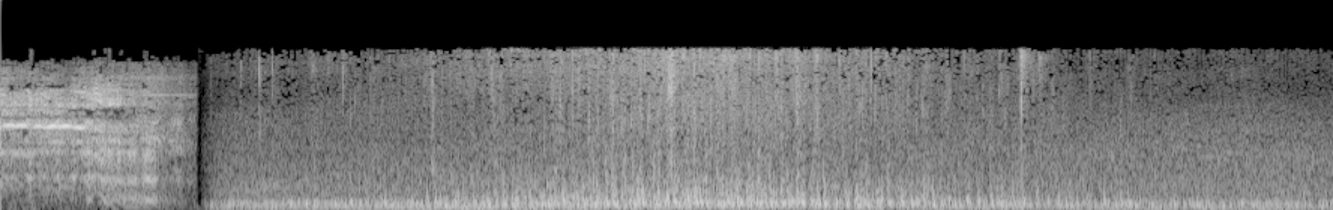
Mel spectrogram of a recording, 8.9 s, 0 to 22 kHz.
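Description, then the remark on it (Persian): A high, quavering horse whinny rings out for about a second at the first republican horse race for the 2009 Tajikistan Cup, held at the hippodrome in Dushanbe, then cuts abruptly to a steady, loud rumbling roar with rapid thudding, like galloping hooves mixed with wind, lasting to the end. “نخستین مسابقه جمهوریوی اسب دوانی برای دریافت جام تاجیکستان 2009 در ایپادروم یا اسپرس شهر دوشنبه صورت گرفت.”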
